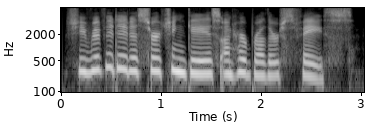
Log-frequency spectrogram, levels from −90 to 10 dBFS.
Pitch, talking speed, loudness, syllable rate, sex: 260 Hz, 180 wpm, -15 LUFS, 4.6 syllables/s, female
